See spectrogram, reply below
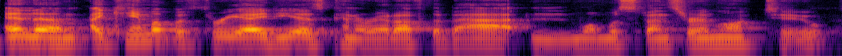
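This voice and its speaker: A man's voice: medium pitch, steady tone, a little fast, darkish tone. A man in his thirties talking as an interview guest, explaining his creative work earnestly and acting out quotes as he goes. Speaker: interview guest, comic book writer. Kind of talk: conversational interview storytelling.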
